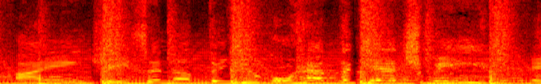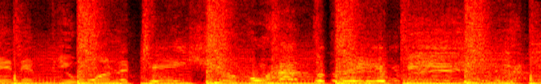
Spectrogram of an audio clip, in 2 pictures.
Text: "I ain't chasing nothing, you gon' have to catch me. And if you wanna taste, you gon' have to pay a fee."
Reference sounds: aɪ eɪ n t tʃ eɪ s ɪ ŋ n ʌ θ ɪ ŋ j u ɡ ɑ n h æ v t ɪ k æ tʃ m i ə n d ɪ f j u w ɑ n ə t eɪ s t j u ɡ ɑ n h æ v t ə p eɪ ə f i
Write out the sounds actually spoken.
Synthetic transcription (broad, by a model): aɪ eɪ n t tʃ eɪ s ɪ n ʌ θ ɪ ŋ j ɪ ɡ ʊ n h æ f t ɪ k æ tʃ m i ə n ɪ f j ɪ w ɑ n ə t eɪ s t j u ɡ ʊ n h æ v t ə p eɪ ə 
